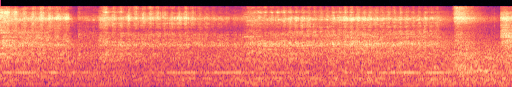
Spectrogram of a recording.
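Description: Electric locomotive and LHB passenger coaches of an Indian Railways express running past, a steady loud rush of wheels on rails with a thin whine that comes and goes.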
